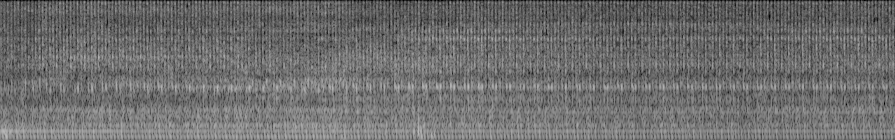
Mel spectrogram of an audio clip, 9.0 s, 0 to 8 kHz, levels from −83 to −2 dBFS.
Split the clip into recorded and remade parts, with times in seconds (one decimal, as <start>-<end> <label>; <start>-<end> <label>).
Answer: 0.0-2.4 recorded; 2.4-3.5 remade; 3.5-9.0 recorded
